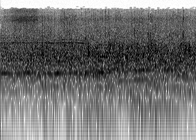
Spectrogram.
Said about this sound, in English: Somebody clap your hands to the Lord.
